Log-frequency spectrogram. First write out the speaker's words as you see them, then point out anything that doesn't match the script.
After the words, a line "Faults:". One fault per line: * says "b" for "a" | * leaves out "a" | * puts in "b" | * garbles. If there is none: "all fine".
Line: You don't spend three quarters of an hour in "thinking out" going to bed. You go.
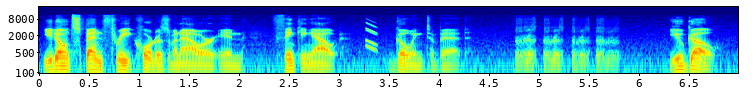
You don't spend three quarters of an hour in "thinking out" going to bed. You go.
Faults:
all fine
